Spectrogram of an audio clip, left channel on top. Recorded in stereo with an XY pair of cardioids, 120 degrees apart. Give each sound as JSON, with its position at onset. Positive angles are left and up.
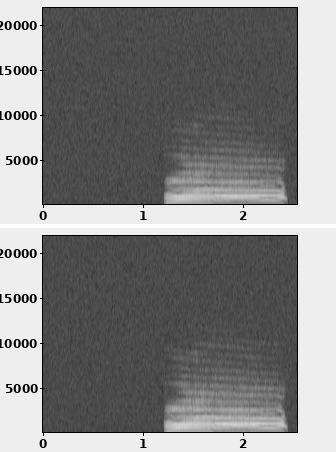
{"t": 1.2, "sound": "a scream", "azimuth_deg": -15}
